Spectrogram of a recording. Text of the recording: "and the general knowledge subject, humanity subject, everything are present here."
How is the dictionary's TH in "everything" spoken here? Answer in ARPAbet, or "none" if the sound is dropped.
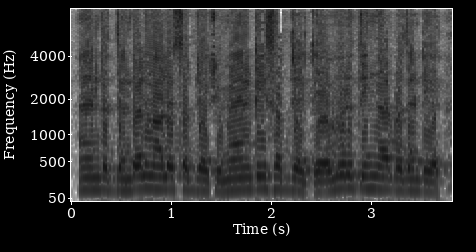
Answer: T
